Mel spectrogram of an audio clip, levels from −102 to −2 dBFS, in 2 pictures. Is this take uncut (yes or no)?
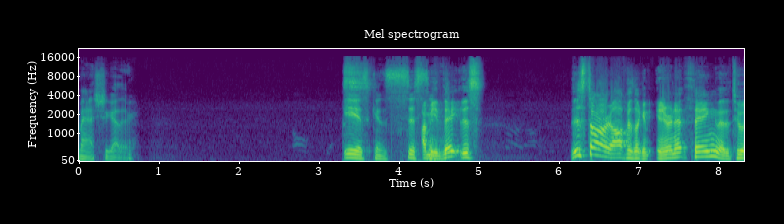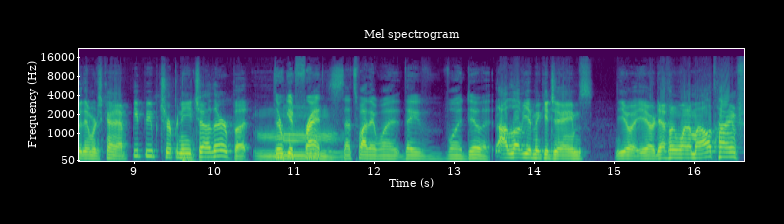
no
